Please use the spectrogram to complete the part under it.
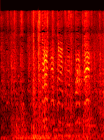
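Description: A bird's wings flutter briefly.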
